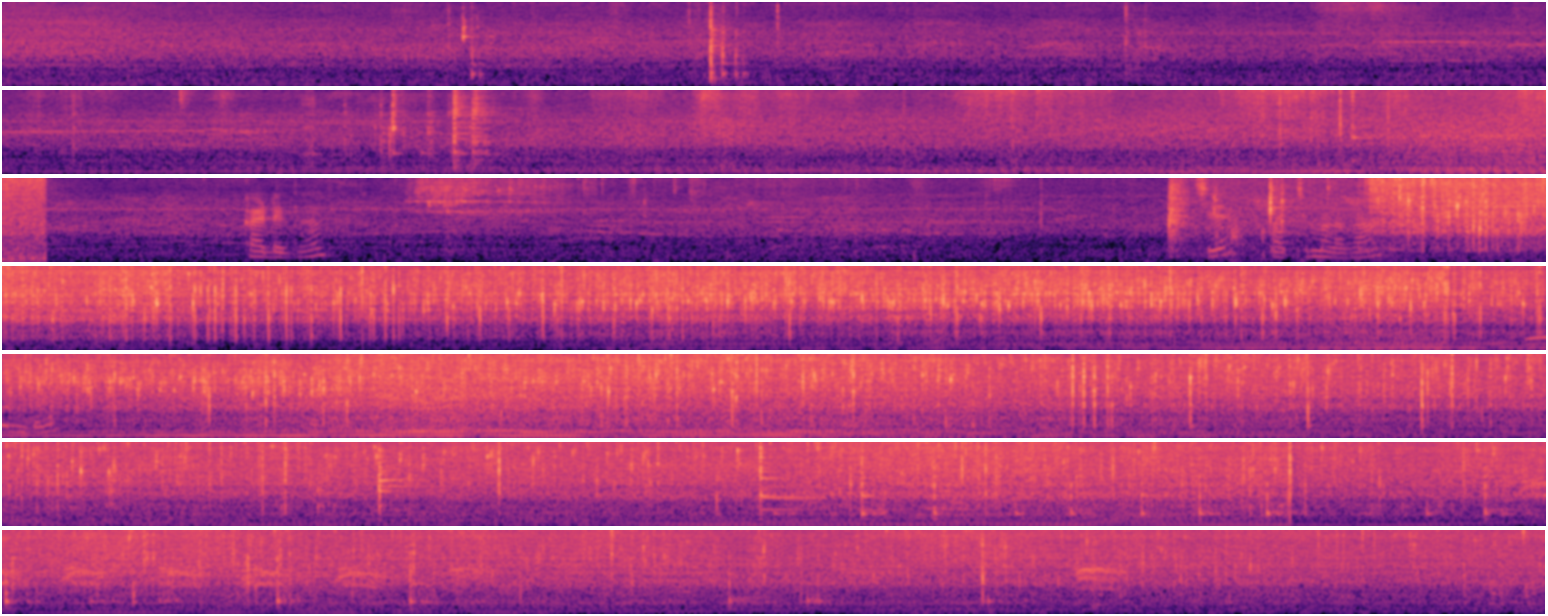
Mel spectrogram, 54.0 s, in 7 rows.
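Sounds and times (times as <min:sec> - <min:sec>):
spices sizzling in hot oil: 0:21.4 - 0:54.0
wooden spatula stirring pan: 0:40.0 - 0:52.0.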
